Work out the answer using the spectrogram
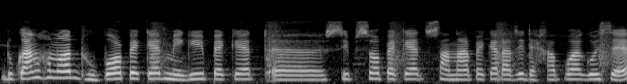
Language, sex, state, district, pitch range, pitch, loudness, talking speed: Assamese, female, Assam, Sonitpur, 230-255 Hz, 245 Hz, -19 LUFS, 155 wpm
